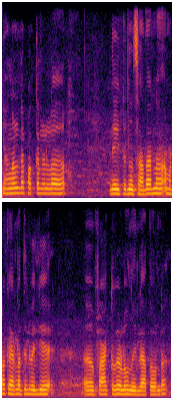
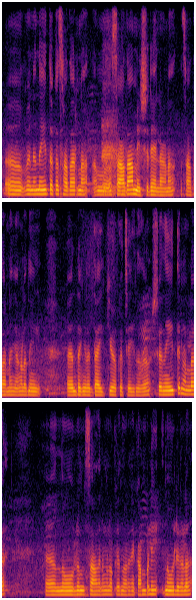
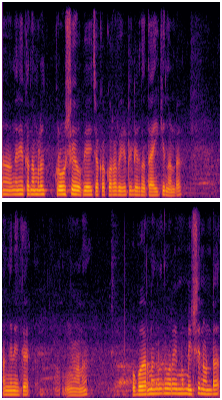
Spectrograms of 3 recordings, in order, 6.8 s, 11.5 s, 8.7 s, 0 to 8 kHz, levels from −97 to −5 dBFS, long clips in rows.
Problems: background sounds at intervals, background conversations at intervals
